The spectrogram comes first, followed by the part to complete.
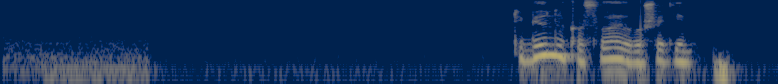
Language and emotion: Russian, neutral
